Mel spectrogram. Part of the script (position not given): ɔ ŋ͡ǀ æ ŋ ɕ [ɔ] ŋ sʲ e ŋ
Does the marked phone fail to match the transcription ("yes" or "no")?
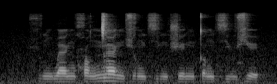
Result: no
